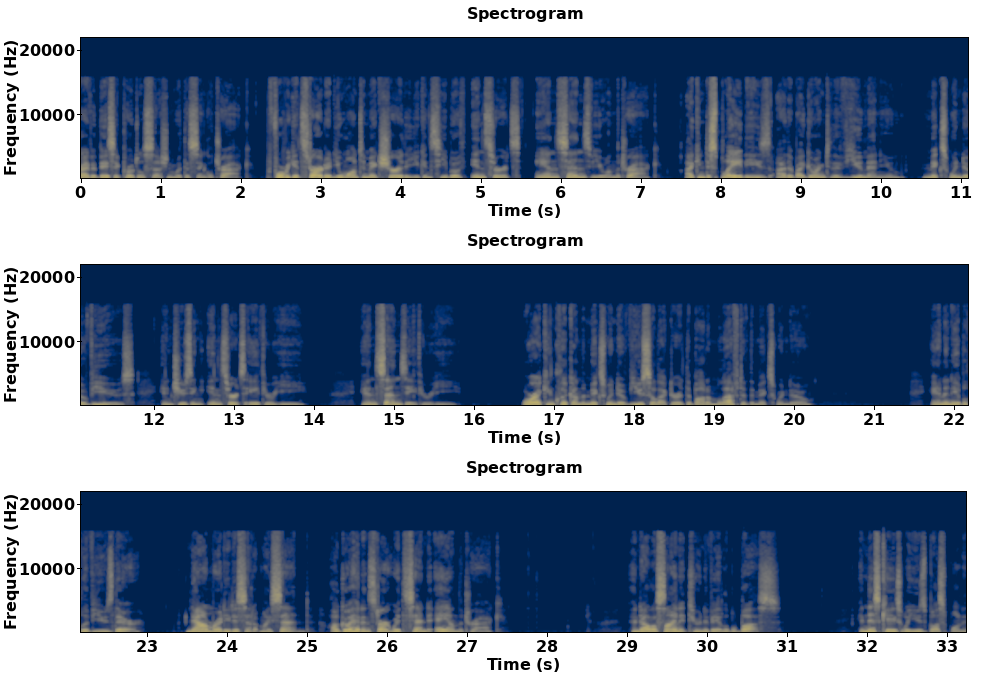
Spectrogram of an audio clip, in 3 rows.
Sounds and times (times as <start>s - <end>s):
Speech: 0.0s - 14.0s, 14.6s - 15.9s, 16.6s - 20.3s, 21.7s - 27.5s, 29.0s - 31.0s, 31.9s - 33.2s.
